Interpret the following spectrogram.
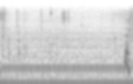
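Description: Quiet room tone with a steady low hum and a few faint clicks as a hand handles the pages of an open leather-bound Bible. A voice starts near the end.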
